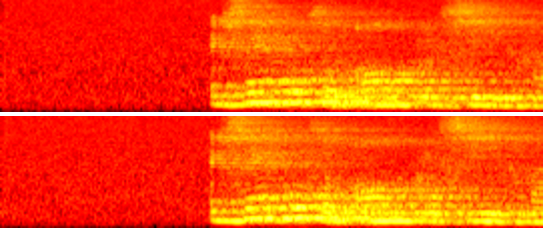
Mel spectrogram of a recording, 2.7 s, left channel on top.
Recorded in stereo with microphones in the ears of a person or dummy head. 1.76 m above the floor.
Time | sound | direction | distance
1.0 | a woman speaking | 30° right (ahead or behind) | 4 m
